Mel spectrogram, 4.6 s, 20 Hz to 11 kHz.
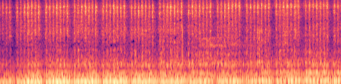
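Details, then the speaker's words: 1961 Land Rover Series II, cold idle after new muffler and hanger bolts: sharp regular puffing tick over low rumble; exhaust leak at the downpipe-to-manifold joint, still to be fixed. "now all you can really hear is the exhaust leak where the downpipe meets the manifold"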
